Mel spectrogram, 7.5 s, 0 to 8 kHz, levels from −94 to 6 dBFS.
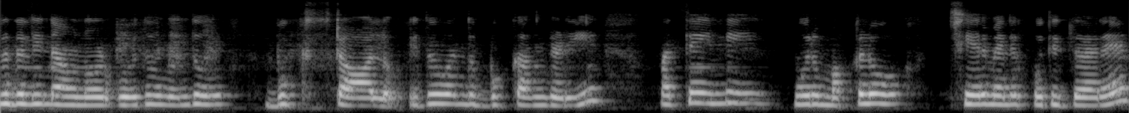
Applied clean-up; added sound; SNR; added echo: neural mask model DeepFilterNet 3.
